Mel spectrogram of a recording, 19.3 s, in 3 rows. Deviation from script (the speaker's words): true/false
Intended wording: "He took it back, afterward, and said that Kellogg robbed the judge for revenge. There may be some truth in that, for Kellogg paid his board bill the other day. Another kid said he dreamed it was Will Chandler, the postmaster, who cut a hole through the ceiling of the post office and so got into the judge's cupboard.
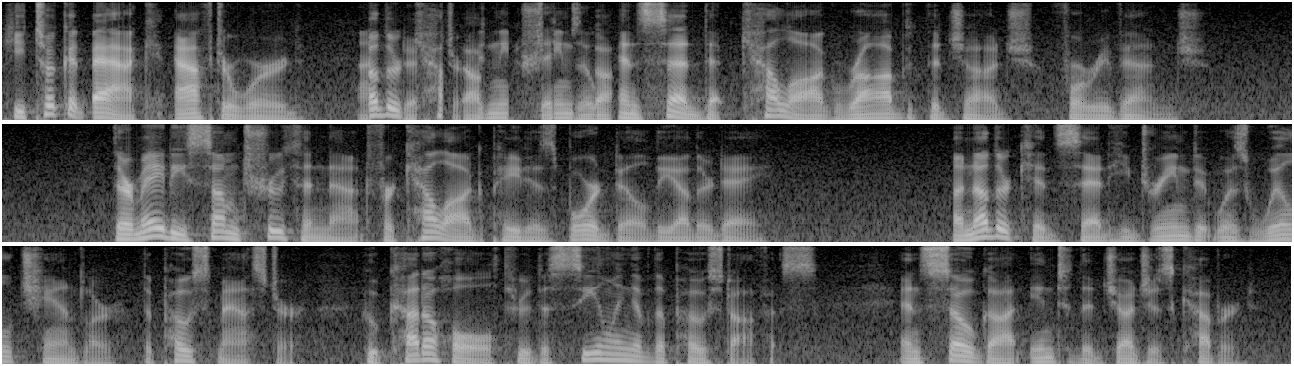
true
